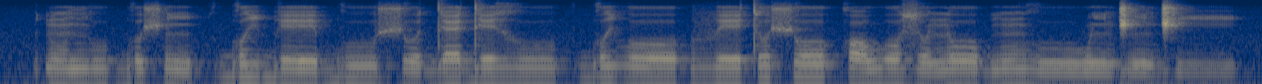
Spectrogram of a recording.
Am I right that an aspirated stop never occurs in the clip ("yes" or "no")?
yes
